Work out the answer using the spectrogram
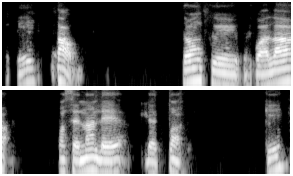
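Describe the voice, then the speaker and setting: A male teacher walks through tones one syllable at a time. He speaks slowly and patiently, with a repeated, drilling manner. His voice sits in a dry, close space with no reverb. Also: mid-range voice, fairly even intonation, pushed and bright. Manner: patient, repeats each syllable several times. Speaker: language teacher.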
